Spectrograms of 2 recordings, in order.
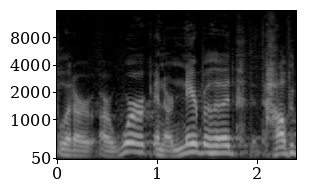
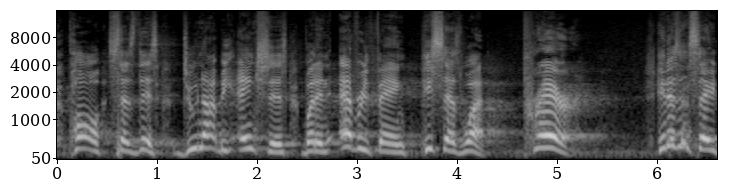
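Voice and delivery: higher, louder, pounding each phrase; fervent preaching; 6 semitones higher, 5 dB louder than usual. Acted. Pastor preaching to his church about prayer over anxiety. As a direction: drive the verse home to the congregation.

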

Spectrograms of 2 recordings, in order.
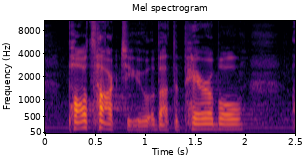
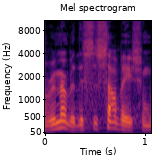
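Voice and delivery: ordinary talk

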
